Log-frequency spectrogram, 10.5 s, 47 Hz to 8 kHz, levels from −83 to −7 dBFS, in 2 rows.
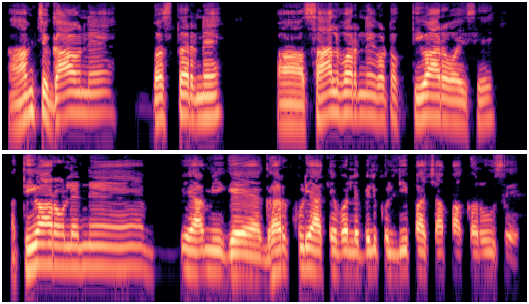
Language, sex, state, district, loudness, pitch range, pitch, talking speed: Halbi, male, Chhattisgarh, Bastar, -16 LUFS, 130-165 Hz, 145 Hz, 150 wpm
